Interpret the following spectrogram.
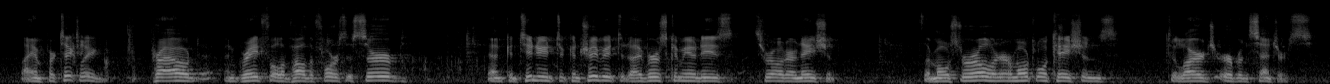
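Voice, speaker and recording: A man with a Canadian accent, fairly high-pitched, fairly even in intonation, at a fairly quick pace broken by long, frequent pauses. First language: Woodland Cree. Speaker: provincial vice-regal representative, retired police officer. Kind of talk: ceremonial speech. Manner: formal.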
